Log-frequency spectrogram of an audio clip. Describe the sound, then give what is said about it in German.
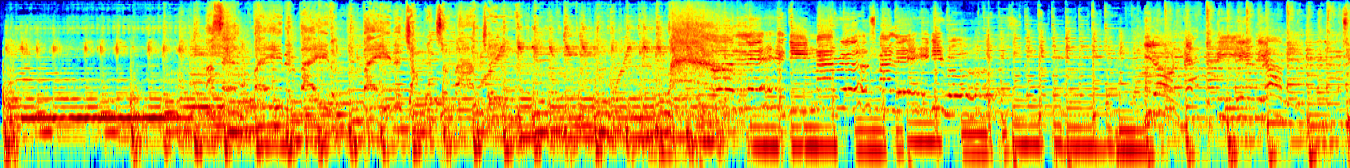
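A loud, continuous medley of full-band pop music with steady rhythm and rich harmonies, playing alone with no talking over it for about twenty seconds. “es gibt tatsächlich ein Medley von … und auch noch ein bisschen mehr”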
